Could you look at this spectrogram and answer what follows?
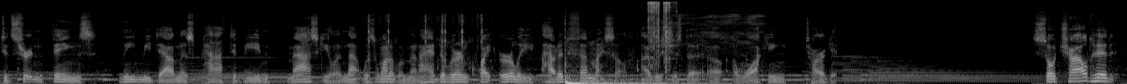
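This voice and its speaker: Very deep-voiced Canadian man, reflective. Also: moderate pace, big-room sound, over loud music. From Canada, born in Kenya. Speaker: podcast guest. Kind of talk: personal storytelling in an interview.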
